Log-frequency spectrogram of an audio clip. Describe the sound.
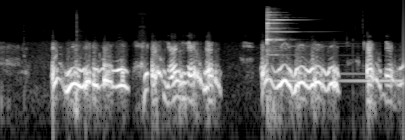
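A phone-in caller imitates a dog barking in a call-in contest, with a string of drawn-out, wavering voiced yelps in four loud bursts separated by brief pauses, with a short metallic clang near the middle.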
